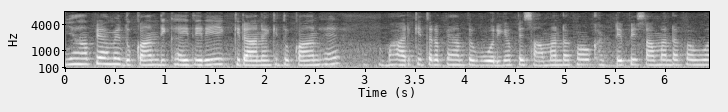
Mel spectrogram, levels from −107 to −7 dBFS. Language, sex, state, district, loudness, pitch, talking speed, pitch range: Hindi, female, Uttar Pradesh, Deoria, -16 LUFS, 255 Hz, 270 wpm, 245-265 Hz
